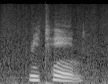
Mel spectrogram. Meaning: simple past and past participle of retain
- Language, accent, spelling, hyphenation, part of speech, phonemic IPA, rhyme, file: English, US, retained, re‧tained, verb, /ɹɪˈteɪnd/, -eɪnd, En-us-retained.ogg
